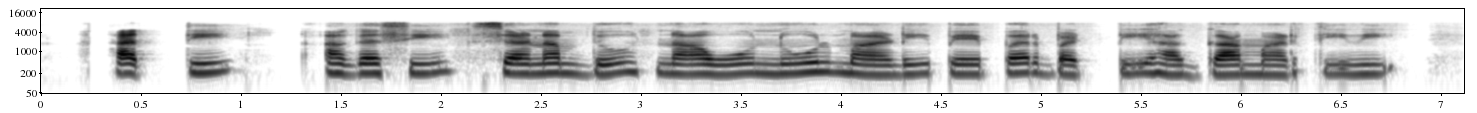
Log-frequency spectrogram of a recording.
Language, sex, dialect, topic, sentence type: Kannada, female, Northeastern, agriculture, statement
